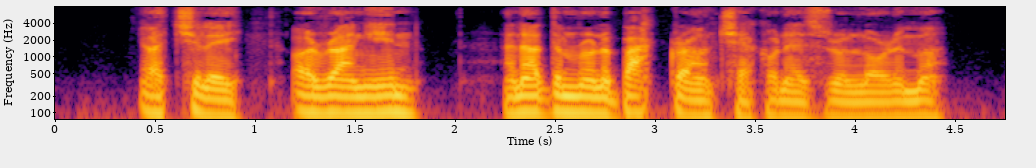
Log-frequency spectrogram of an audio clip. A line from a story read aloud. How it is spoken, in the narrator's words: said Kevin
